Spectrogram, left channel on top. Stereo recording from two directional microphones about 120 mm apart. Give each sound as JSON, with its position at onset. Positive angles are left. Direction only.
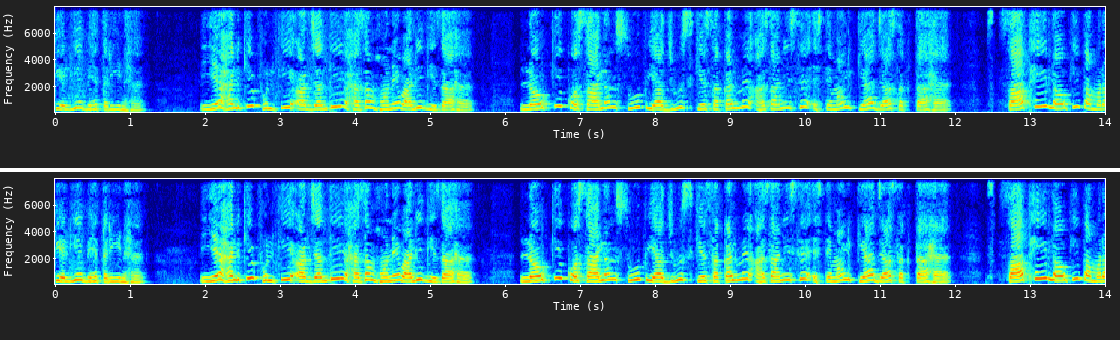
{"t": 0.0, "sound": "a child's voice", "side_deg": -40}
